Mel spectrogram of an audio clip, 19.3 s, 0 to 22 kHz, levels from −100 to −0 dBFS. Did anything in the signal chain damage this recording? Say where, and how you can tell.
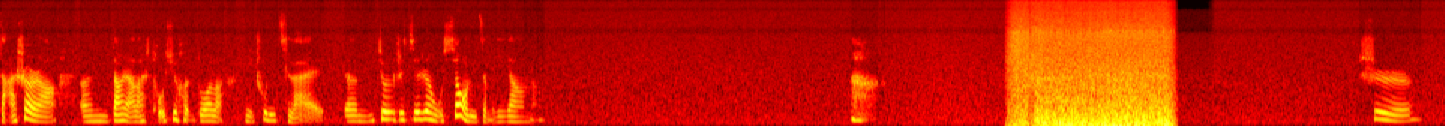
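Yes. Throughout the speech there is grainy distortion that rises and falls with the sound, about 30 dB below it, and quiet tails sputter or drop to silence. This is low bit depth without dither, likely from truncating to 8 bits during sample-format conversion. Steady hiss would stay put. This error follows the signal.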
